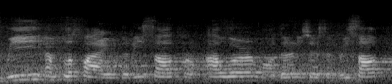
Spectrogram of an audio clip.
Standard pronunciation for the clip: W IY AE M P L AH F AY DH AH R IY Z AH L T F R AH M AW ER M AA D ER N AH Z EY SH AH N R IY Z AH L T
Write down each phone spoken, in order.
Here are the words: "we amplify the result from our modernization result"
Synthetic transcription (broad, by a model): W IY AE M P L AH F AY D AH R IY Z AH L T F R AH M AW ER M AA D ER N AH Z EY S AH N R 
